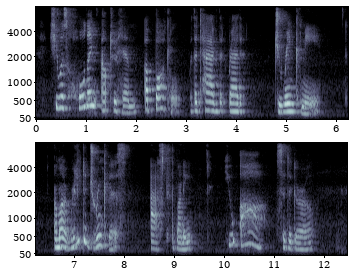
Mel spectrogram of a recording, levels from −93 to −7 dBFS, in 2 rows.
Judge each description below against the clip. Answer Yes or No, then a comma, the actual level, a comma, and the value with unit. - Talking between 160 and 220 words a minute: No, average, 145 wpm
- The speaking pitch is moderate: No, high, 230 Hz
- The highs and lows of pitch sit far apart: Yes, wide, 6.3 semitones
